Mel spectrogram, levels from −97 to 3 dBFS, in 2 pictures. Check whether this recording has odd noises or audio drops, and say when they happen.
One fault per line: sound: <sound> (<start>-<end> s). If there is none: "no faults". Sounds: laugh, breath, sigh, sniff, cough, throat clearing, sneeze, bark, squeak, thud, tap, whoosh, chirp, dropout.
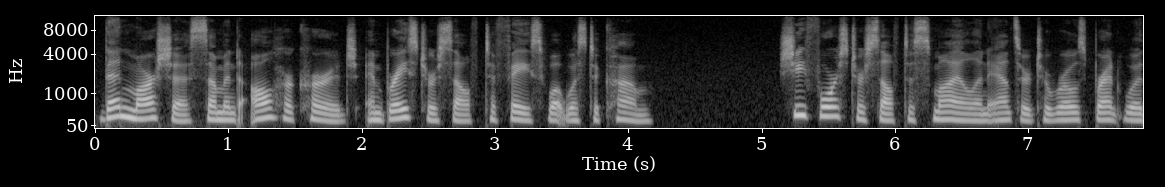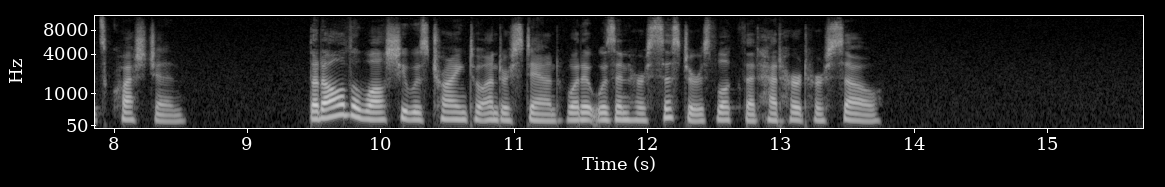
no faults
